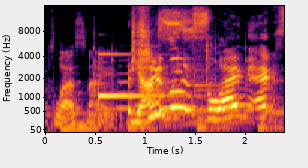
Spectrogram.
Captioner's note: dinging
